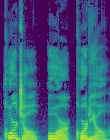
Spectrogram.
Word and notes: cordial: kɔ́ːrdʒəl; コォジョォ

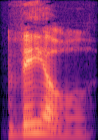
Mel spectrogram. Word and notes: veil: véil; ベェイオゥ

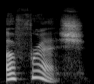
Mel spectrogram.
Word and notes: afresh: əfréʃ; アフレェッシュ

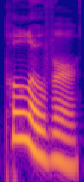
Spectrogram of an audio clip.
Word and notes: pullover: púlòuvər; プゥオーバー

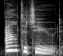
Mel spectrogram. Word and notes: altitude: ǽltətjùːd; アルティチュード

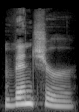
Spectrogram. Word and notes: venture: véntʃə r; ベンチャァ

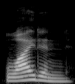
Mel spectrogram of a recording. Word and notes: widen: wáidn; ワイドゥン

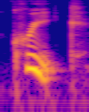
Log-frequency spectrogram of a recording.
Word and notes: creek: kríːk; クリーク

